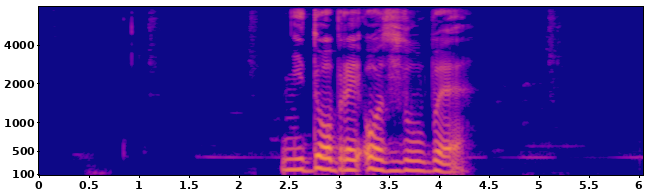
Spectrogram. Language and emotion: Russian, angry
